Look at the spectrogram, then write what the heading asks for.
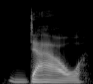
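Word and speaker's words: dhow: The next word, Dow, D-H-O-W.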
